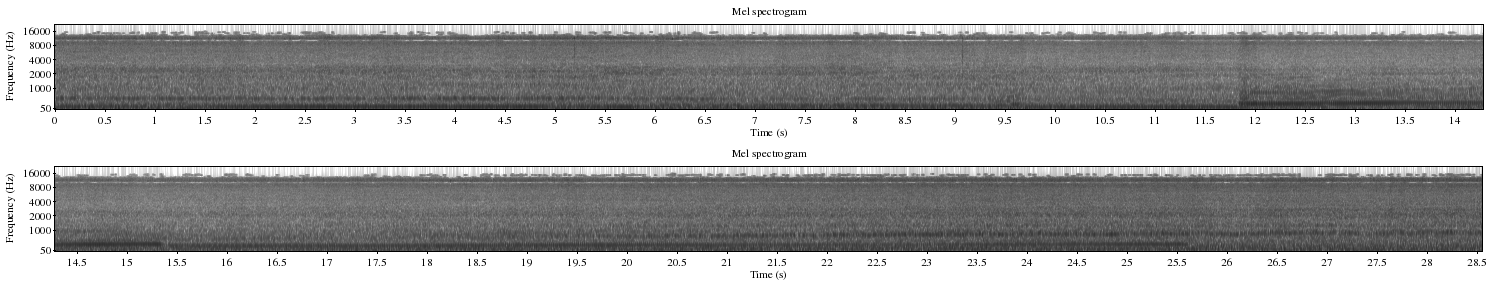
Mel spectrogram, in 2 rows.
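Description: Acura TL SH-AWD's 3.7-litre V6, fitted with an intake, J-pipe, precat delete and custom exhaust, heard from inside the cabin. It runs fairly steadily at first, then about twelve seconds in it goes to full throttle and the revs climb. The pitch drops at an upshift a few seconds later, then climbs steadily again until a second upshift near the end.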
